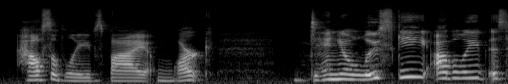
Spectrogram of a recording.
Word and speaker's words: Danielewski: So in the month of November, I called it quits on House of Leaves by Mark Danielewski, I believe is how his last name is pronounced.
